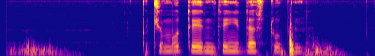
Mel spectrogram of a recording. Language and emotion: Russian, neutral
